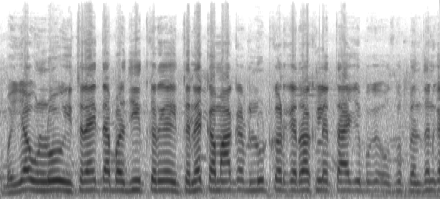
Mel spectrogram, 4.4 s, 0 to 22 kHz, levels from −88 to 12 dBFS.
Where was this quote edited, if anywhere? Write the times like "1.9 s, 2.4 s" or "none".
1.1 s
